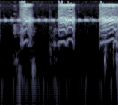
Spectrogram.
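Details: Baby rats, rice-field pests taken from a flooded paddy plot and collected for sale as livestock feed, give thin, high, squeaky chirps in three quick bursts over a steady high whine, with a man talking.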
